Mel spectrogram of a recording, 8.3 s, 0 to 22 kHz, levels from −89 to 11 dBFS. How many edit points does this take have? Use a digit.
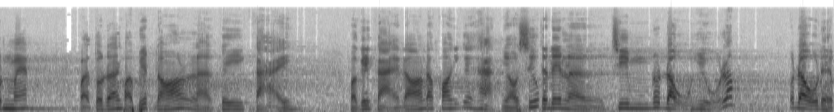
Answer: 4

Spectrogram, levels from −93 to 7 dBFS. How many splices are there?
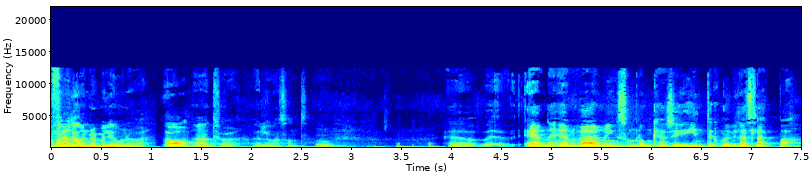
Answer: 1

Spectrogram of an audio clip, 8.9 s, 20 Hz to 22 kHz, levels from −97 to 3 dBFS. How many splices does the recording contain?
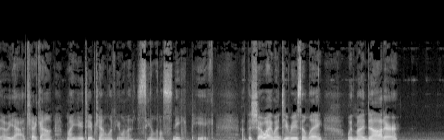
0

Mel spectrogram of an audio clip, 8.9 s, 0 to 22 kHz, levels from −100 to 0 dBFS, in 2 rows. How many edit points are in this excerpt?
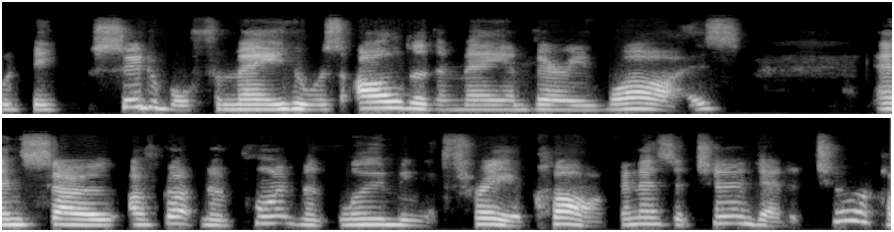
0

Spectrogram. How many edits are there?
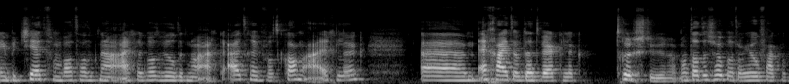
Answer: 0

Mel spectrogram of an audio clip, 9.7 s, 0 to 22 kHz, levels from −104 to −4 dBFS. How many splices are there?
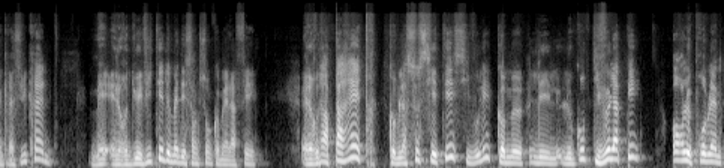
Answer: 3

